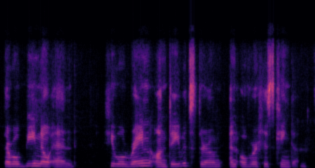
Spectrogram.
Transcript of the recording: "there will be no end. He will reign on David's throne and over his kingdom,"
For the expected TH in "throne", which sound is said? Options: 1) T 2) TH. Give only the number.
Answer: 2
